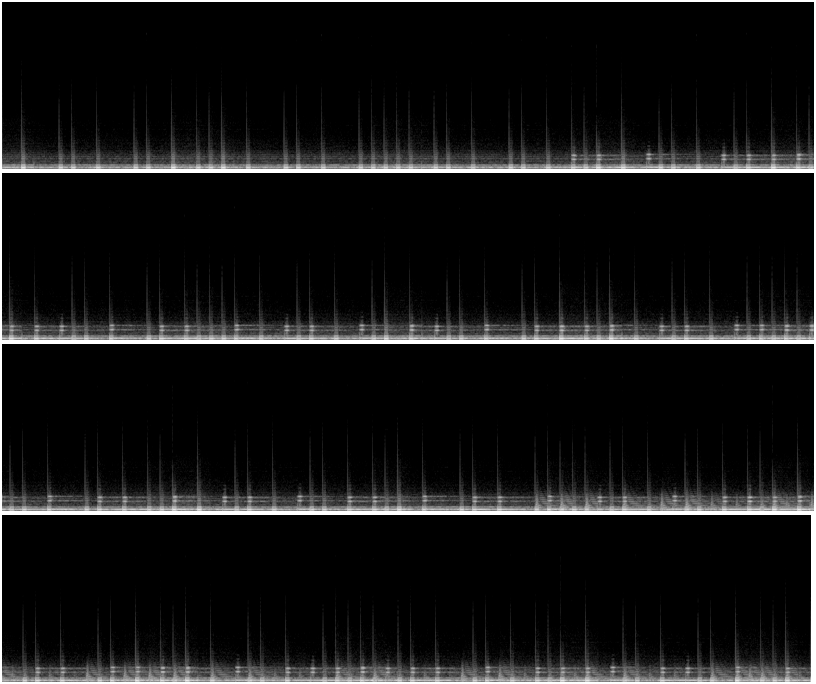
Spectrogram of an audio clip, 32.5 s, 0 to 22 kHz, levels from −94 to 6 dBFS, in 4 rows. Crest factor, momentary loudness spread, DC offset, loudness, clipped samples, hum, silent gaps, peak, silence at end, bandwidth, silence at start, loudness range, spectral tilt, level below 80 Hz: 18 dB; 7 LU; under 0.1%; -20 LUFS; under 0.1%; none; none; 0 dBFS; 0 s; 2.3 kHz; 0 s; 2 LU; -11.5 dB/octave; -34 dBFS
